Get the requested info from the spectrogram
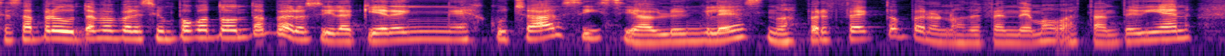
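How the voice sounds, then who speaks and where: A woman talks at a very fast pace, hardly pausing, her pitch fairly high. Her intonation is lively and her loudness swings widely. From Venezuela, Barquisimeto. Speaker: dancer, model and TV presenter. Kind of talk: casual Q&A monologue.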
